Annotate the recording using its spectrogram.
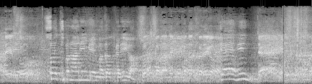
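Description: A man speaks loudly through a microphone over a loudspeaker.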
